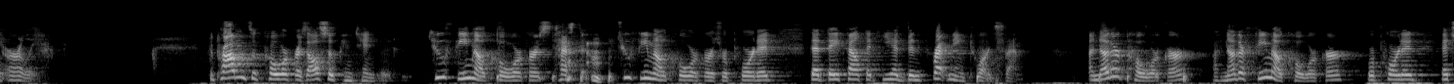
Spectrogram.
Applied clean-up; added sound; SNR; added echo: neural mask model Resemble Enhance denoiser.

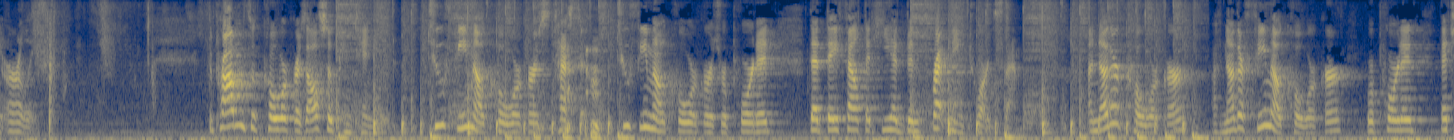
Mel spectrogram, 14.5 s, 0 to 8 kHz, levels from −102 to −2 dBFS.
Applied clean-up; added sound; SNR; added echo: none; Drum kit; 5 dB; none.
